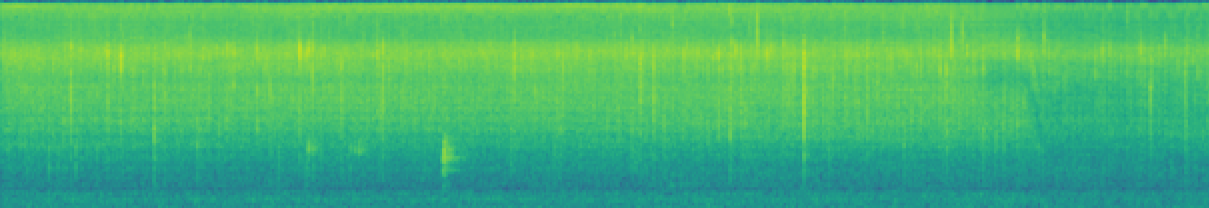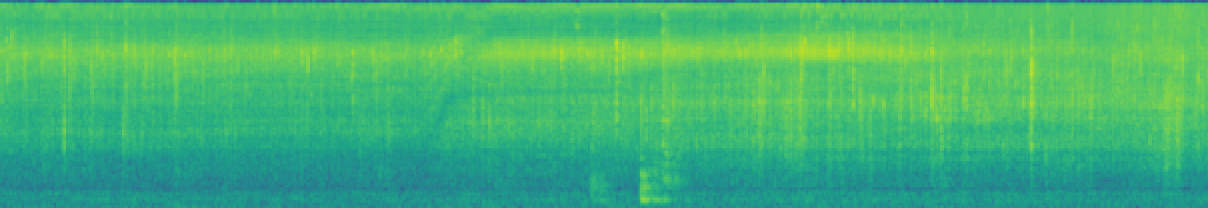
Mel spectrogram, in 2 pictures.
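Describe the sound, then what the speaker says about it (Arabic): Chicken fries in a heavy pan, giving a steady low sizzle and crackle with a few faint clinks, continuous and fairly quiet throughout. "الدجاج محمر في الثقيله"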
